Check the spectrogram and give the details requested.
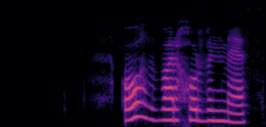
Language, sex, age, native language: Icelandic, female, 10, Icelandic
